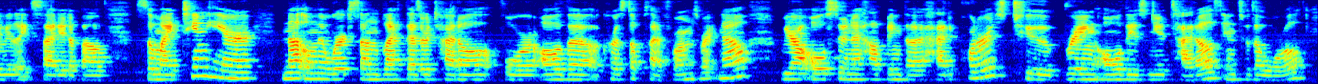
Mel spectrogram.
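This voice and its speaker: A Korean-accented woman in her forties speaks as a guest in a fireside chat, earnest and unhurried, often pausing on fillers. Her voice is bright and forceful. The room adds a noticeable echo with a faint hiss of noise. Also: on the low side. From South Korea. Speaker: CEO guest.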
